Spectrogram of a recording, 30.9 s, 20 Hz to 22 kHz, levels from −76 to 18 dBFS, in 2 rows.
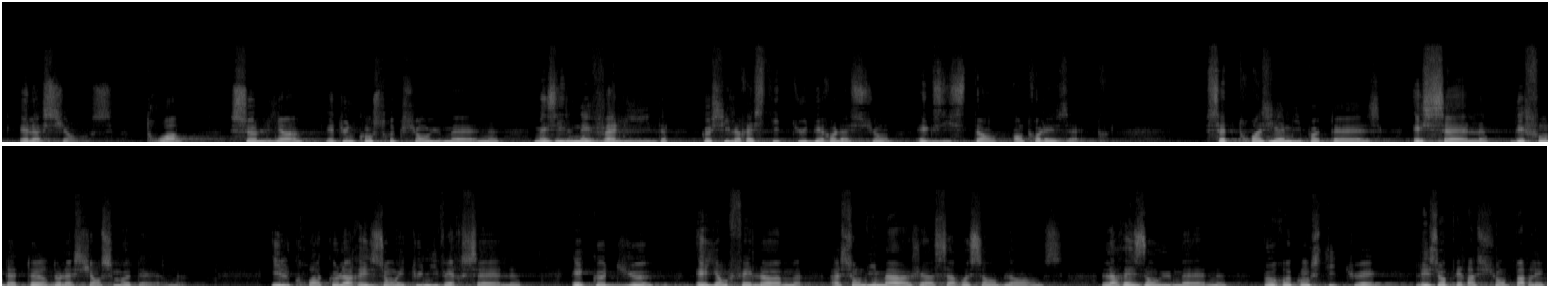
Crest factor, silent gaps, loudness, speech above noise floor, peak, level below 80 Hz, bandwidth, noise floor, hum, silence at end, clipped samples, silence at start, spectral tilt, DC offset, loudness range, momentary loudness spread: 18 dB; none; -28 LUFS; 39 dB; -10 dBFS; -68 dBFS; 14 kHz; -66 dBFS; none; 0 s; under 0.1%; 0.2 s; -7 dB/octave; under 0.1%; 4 LU; 13 LU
